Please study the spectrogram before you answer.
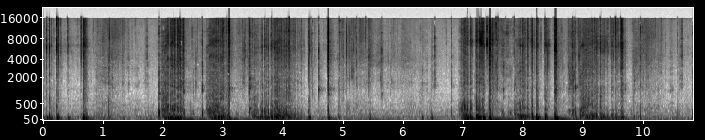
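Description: A hand-held solid white dry bar of soap is scraped along its edge with a metal knife blade, giving dry, tearing, crumbly scrapes. The scraping comes in two longer passes with a short, quieter stretch between, and the sound is heavy in the low end with little brightness.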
